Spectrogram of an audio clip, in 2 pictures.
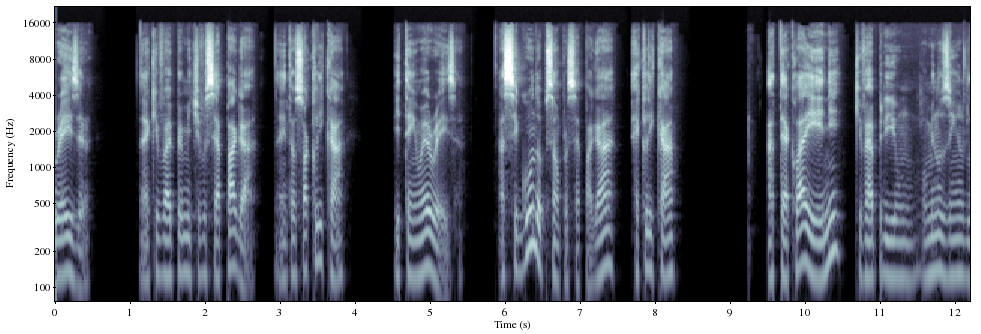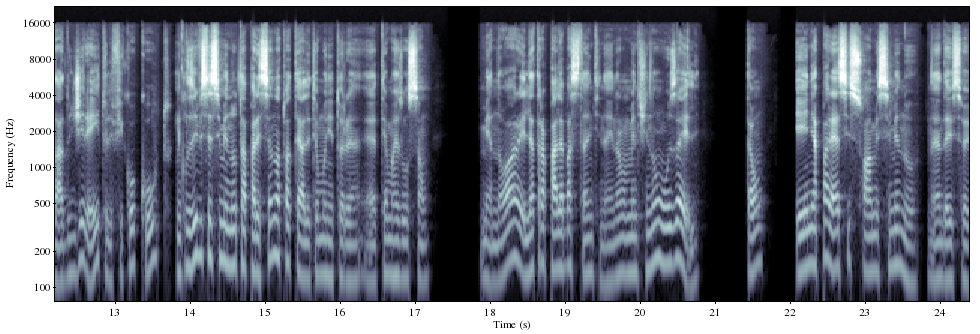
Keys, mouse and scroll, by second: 10.0-14.2 typing, 16.9 n, 18.4 n, 18.7 n, 20.9 n, 21.7 n, 22.4 n, 23.2 n.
